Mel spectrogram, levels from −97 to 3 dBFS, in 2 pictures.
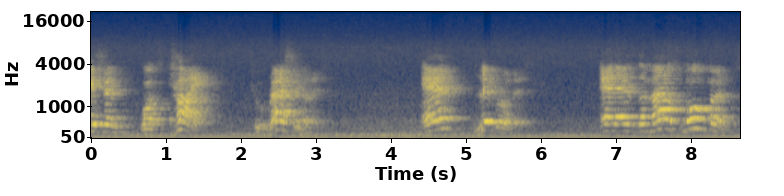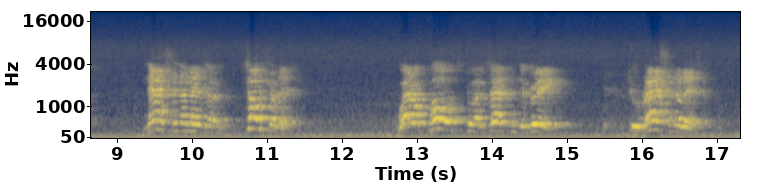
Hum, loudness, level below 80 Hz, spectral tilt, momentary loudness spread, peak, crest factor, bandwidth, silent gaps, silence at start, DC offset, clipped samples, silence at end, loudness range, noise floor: none; -13 LUFS; -40 dBFS; -4.5 dB/octave; 16 LU; 0 dBFS; 16 dB; 10.5 kHz; none; 0 s; under 0.1%; under 0.1%; 0 s; 4 LU; -38 dBFS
